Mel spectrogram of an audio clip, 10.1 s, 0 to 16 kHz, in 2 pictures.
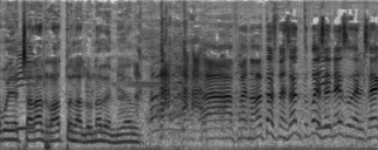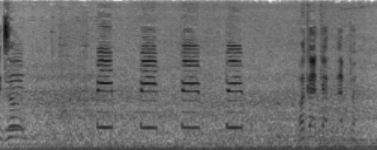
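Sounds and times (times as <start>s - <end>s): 
speech: 0.0s - 2.0s, 3.1s - 5.5s, 6.3s - 8.4s, 9.0s - 10.0s
low car engine and road rumble: 0.0s - 10.0s
car parking itself sounding short electronic beeps: 0.1s - 0.6s, 6.3s - 8.4s
laughter: 1.4s - 6.2s, 9.0s - 10.0s.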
